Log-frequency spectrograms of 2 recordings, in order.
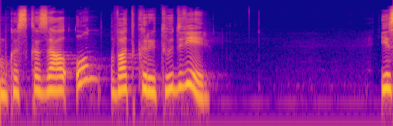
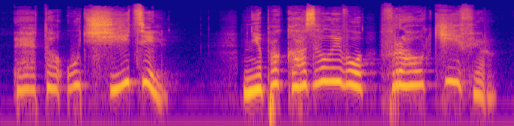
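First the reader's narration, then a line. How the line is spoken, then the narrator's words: Frightened whisper. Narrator (Russian): испуганно прошептал Гарри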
